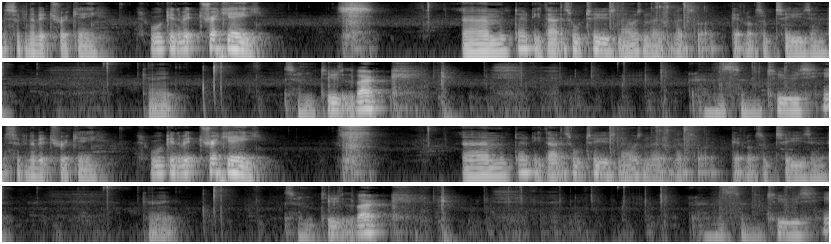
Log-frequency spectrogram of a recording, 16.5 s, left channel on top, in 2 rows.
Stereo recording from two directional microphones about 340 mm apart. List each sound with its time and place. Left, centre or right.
0.0 s speech: centre
3.3 s sneeze: centre
4.2 s speech: centre
9.0 s clicking: centre
11.0 s speech: centre
13.1 s typing: centre
15.9 s speech: centre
